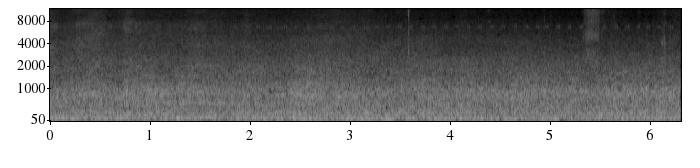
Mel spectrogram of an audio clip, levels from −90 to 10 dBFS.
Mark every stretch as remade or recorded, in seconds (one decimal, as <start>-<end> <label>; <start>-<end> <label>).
0.0-0.7 recorded; 0.7-1.7 remade; 1.7-6.3 recorded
